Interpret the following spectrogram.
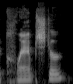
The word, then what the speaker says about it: Crampster: I'm worried about mispronouncing this name, but it's the Crampster. Okay. Like hamster, but with a K.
